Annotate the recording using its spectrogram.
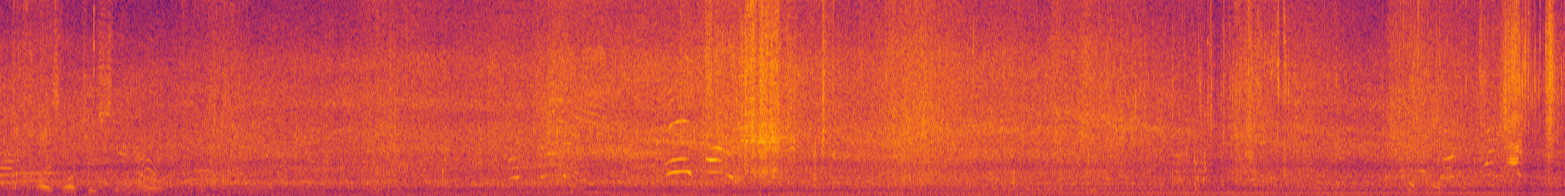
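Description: Water sprays and hisses behind a water skier.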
